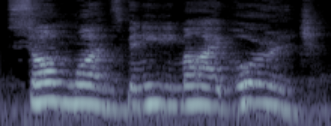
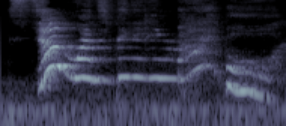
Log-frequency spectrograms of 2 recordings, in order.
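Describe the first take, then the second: First: A hint of a gruff Papa Bear, slow; slow Papa Bear voice, lightly done; lightly voiced Papa Bear. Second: Much higher, slow Mama Bear voice; high-pitched Mama Bear. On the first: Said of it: "he said". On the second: Acted. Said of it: "She said".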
